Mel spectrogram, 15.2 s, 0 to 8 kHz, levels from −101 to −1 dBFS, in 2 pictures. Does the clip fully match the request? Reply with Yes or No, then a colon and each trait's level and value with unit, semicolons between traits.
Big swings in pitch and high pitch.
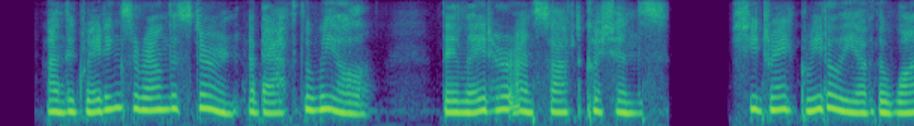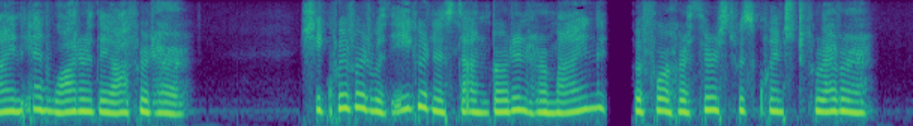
No: average, 3.2 semitones; high, 245 Hz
